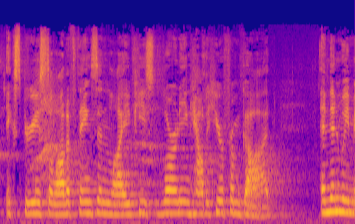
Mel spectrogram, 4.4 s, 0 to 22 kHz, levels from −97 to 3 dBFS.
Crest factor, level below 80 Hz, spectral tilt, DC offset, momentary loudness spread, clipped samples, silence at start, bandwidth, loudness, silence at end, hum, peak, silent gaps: 16 dB; -52 dBFS; -3 dB/octave; under 0.1%; 7 LU; under 0.1%; 0 s; 14 kHz; -18 LUFS; 0 s; none; -2 dBFS; none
